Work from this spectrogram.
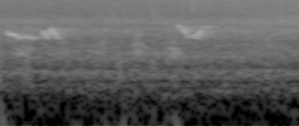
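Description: Honey bees buzz steadily around a double nucleus colony hive, a dense, continuous hum with occasional higher whines from individual bees passing close.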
